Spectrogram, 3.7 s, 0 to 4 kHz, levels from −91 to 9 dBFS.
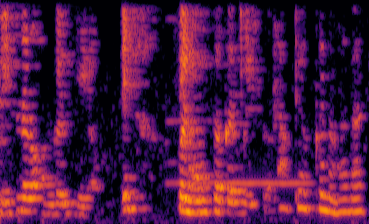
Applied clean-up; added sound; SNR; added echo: classical method Wiener filter.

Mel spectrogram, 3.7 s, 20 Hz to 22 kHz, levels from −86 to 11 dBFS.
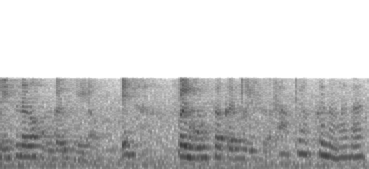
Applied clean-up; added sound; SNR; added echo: none; none; none; none.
